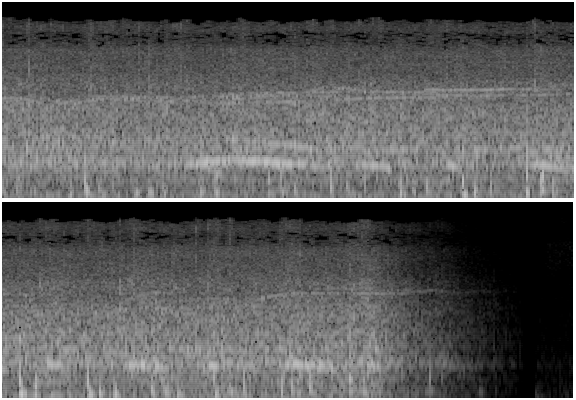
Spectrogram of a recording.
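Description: Horses gallop with pounding hooves.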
